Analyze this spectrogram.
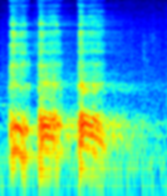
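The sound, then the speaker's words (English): A man clears his throat at a microphone before reading a poem, in three rasping bursts in quick succession. The last burst trails off slowly, and nobody speaks. “He cleared his throat arrogantly and began.”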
